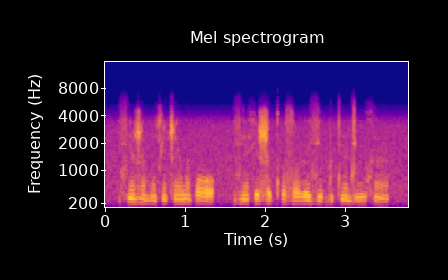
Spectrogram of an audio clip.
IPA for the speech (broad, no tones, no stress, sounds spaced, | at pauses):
sʲ ɐ̃ ʐ ɐ̃ b ɔ̃ ɕ ɛ̃ ʈ͡ʂ ɛ̃ w ɐ̃ p ɔ | zʲ ɐ̃ x e ʐ ɐ kʷʰ ɘ zˤ u l ɘ zʲ ɐ b u tʲ ɔ̃ dʲ ɐ w u x ɐ̃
